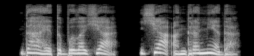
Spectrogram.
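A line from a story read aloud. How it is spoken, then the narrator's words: Forced out. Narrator (Russian): Выдавила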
